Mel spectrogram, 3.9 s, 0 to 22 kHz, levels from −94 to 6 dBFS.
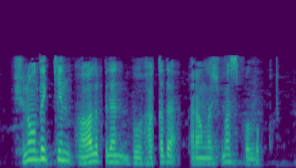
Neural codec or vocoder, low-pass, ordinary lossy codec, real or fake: none; 5.4 kHz; AAC, 24 kbps; real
